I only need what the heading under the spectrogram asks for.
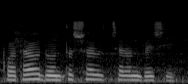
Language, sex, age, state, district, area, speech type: Bengali, female, 18-30, West Bengal, Uttar Dinajpur, urban, spontaneous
